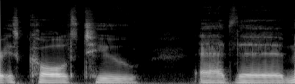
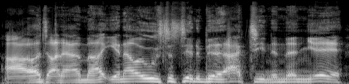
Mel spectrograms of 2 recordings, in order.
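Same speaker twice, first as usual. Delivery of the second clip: put-on casual British bloke accent, a touch louder; British accent impression; 3 semitones higher, 4 dB louder than usual. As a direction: imitate an actor chatting offhand in interviews with a British accent. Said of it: "when you see him in interviews going".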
